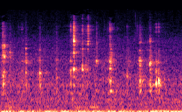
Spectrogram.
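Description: Quiet typing on a computer keyboard, with a run of light, irregular key taps at close range and no voices.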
